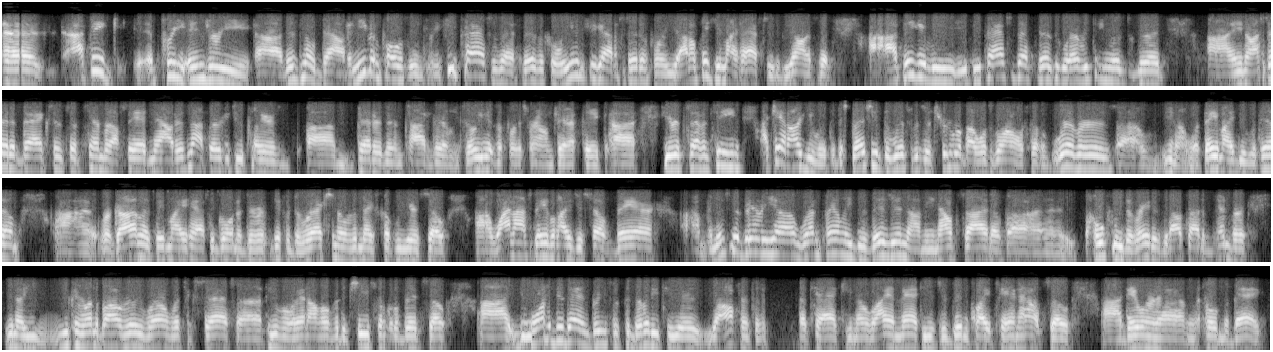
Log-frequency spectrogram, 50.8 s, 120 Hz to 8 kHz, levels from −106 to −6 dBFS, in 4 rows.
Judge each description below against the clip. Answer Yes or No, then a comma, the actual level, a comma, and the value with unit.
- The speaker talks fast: Yes, fast, 250 wpm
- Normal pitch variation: Yes, average, 4.5 semitones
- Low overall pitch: Yes, low, 130 Hz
